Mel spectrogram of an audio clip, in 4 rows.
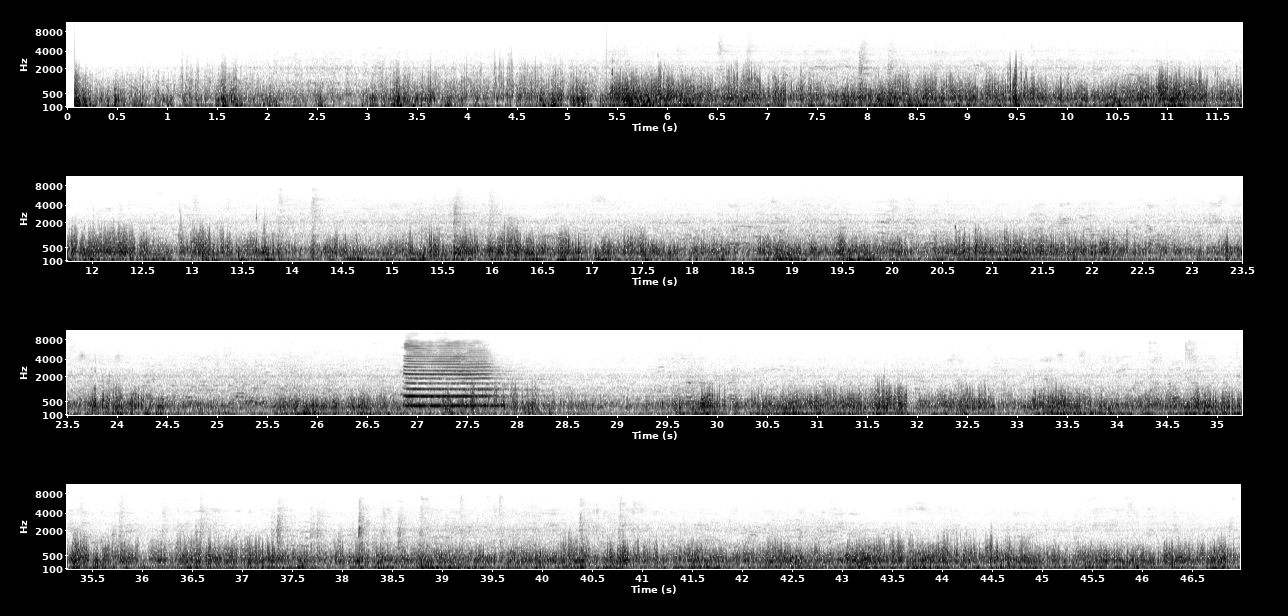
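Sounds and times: train wheels rumbling on track: 0.1 - 46.9
wind buffeting microphone: 0.1 - 46.9
locomotive horn: 26.8 - 28.4.

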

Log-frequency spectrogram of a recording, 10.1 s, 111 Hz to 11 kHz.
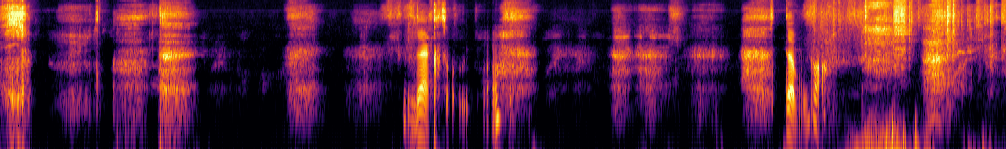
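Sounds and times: low rumbling wind: 8.4 - 10.0.

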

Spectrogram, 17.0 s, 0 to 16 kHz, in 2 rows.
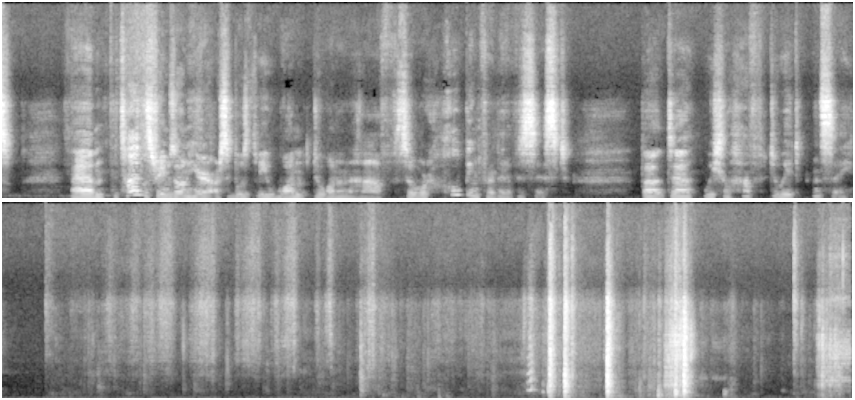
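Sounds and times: cloth wiping shuffling: 9.0 - 13.8
loud rustles and knocks: 13.8 - 15.9.

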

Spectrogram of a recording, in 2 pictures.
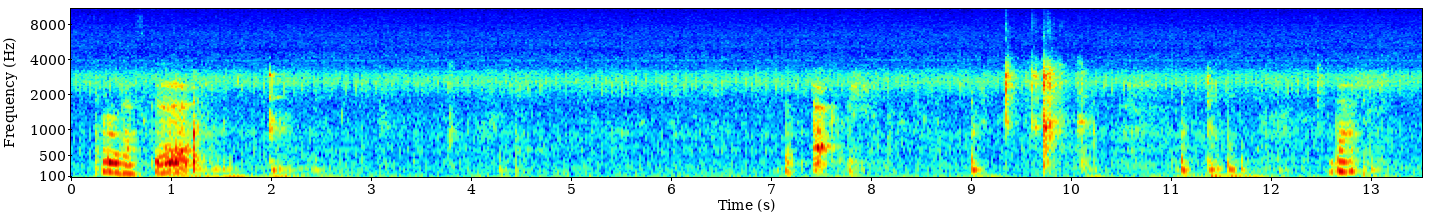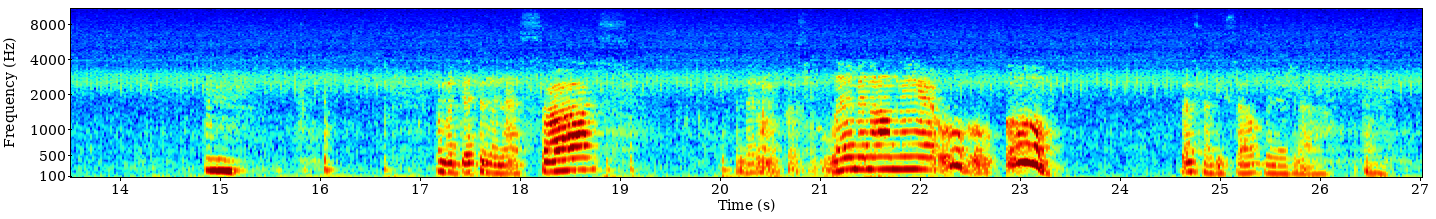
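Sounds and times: crab shell cracking: 9.0 - 10.4.

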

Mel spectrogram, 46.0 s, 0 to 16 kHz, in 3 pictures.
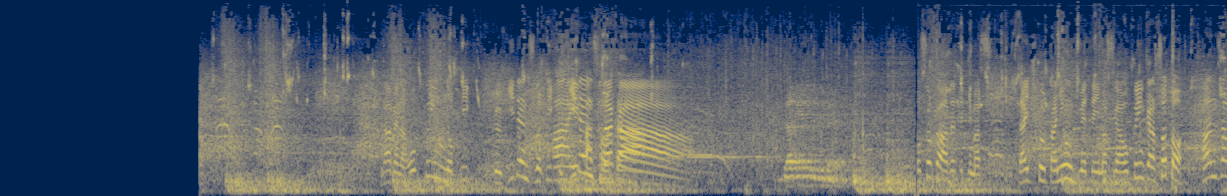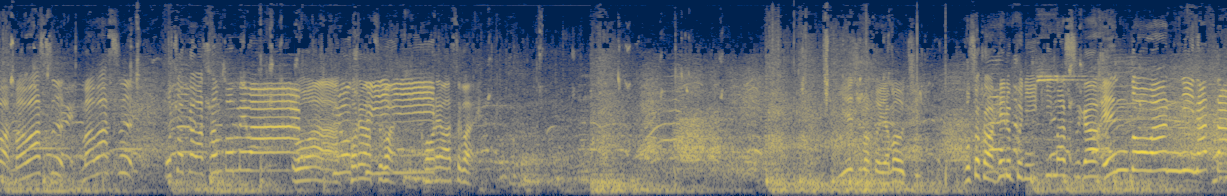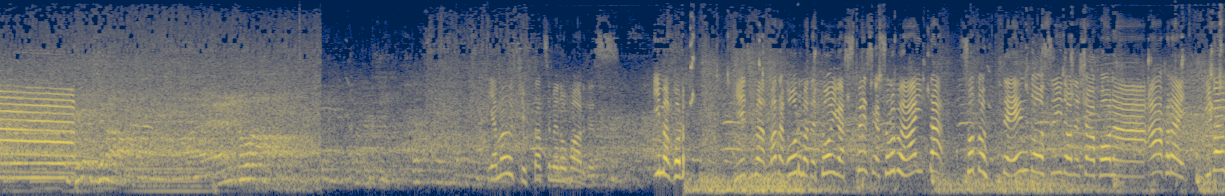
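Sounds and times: arena crowd noise: 2.5 - 45.9.

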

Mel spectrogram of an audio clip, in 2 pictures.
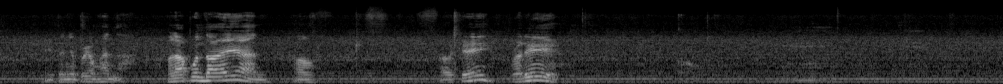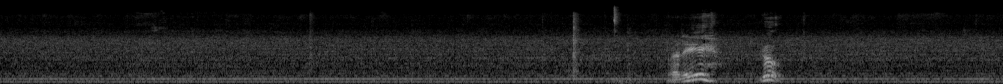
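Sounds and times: room hiss: 0.0 - 20.0
low hum: 5.0 - 16.7.

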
